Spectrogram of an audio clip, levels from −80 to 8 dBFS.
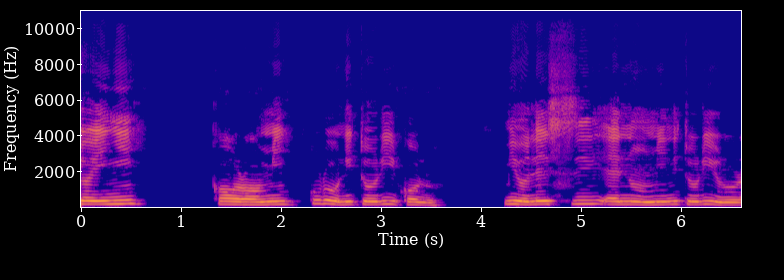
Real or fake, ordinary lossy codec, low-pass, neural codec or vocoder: real; none; none; none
